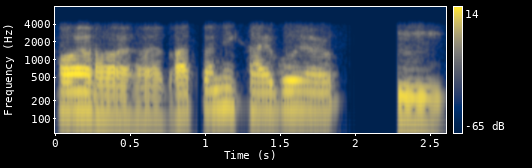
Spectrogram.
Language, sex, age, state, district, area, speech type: Assamese, male, 45-60, Assam, Dhemaji, rural, conversation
